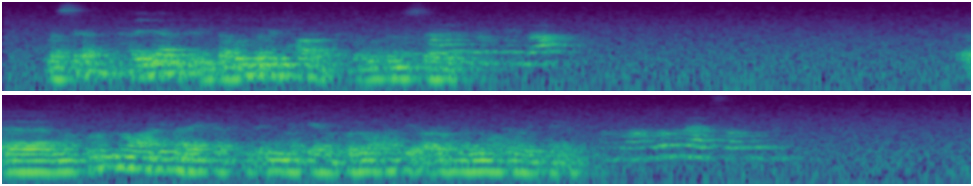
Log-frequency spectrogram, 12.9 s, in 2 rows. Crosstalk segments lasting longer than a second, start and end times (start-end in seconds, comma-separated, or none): none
